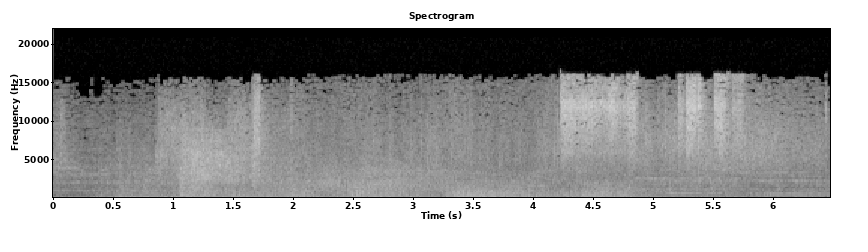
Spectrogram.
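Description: A lightning-strike thunder effect for a tabletop role-play game, a heavy rolling boom that rumbles loudly for several seconds over a constant hiss of rain.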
